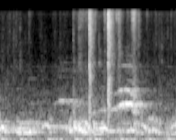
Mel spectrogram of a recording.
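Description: Domestic pigeons cooing continuously, a low, warbling coo that rises and falls.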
